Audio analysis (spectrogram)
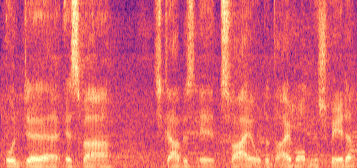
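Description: A man from Belgium, a podcast guest who speaks halting with many fillers and restarts. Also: lowish voice, level tone. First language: not German. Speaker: podcast guest, editor of a print-industry film channel. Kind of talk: casual interview chat. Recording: crowd noise behind.

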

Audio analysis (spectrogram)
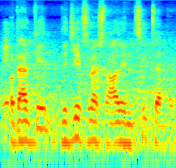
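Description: Man in halting German, crowd behind. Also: medium pitch, steady tone. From Belgium. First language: not German. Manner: halting non-native German, many fillers and restarts. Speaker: podcast guest, editor of a print-industry film channel. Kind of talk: casual interview chat.

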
